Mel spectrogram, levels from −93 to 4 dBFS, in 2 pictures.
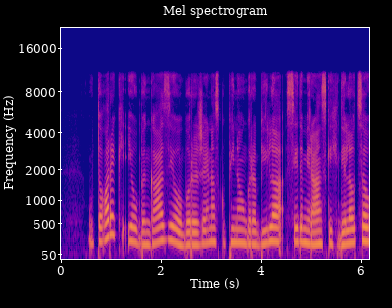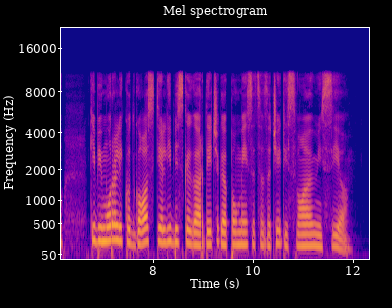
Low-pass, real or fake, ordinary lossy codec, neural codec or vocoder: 10.8 kHz; real; MP3, 96 kbps; none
